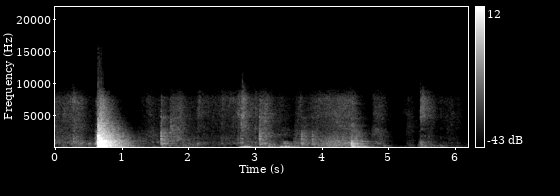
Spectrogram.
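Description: Wooden boards being knocked and set down on a stack on a wooden table: a loud wooden knock under a second in, a second knock about four and a half seconds in, with lighter knocks between.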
